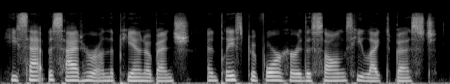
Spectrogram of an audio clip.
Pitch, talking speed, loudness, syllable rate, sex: 175 Hz, 225 wpm, -18 LUFS, 5.8 syllables/s, female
